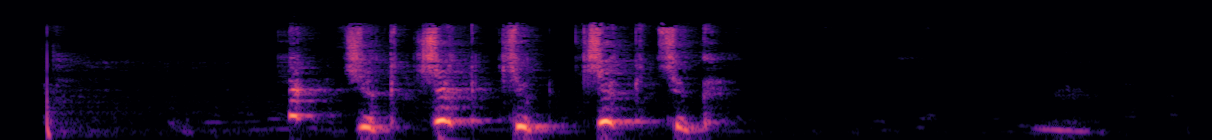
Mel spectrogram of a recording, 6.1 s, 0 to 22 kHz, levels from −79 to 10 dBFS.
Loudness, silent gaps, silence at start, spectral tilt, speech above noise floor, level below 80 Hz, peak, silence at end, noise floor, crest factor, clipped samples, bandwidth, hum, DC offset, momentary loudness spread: -18 LUFS; none; 1.45 s; -2.5 dB/octave; 57 dB; -62 dBFS; -2 dBFS; 2.5 s; -74 dBFS; 20 dB; under 0.1%; 12.5 kHz; none; under 0.1%; 24 LU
